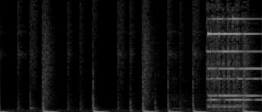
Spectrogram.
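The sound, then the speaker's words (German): A phone ringtone sounds fairly loud, signalling the first incoming call, starting as a quick series of rhythmic electronic beats and ending in a sustained, bright tonal ring. Nobody speaks. “Oh, ich sehe hier, wir haben hier den ersten Anruf.”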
